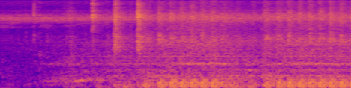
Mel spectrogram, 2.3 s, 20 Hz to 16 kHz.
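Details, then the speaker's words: Honda Beat Street scooter (2017–2019) after full service and CVT upgrade fixing a sticking, self-revving throttle: started with the starter, the engine settles straight into a steady, even idle without racing; normal. "Tidak besar langsung meraung-raung guang guang guang gitu, Guys, ya."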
